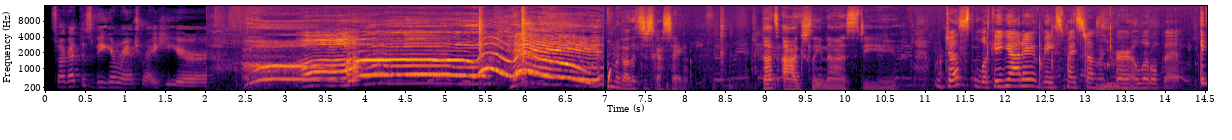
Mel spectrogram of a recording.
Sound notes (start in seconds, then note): 2.1 gasps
